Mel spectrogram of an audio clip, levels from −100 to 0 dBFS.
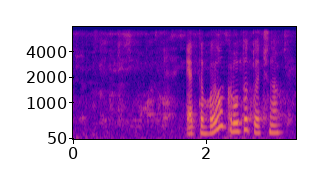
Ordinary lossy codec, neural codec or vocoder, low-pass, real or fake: none; codec, 16 kHz, 4 kbps, FreqCodec, smaller model; 7.2 kHz; fake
